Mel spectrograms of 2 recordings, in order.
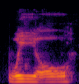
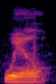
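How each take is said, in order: First: Will drawled in a Texan accent, stretched. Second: Said in the usual way. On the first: Shown as a demonstration. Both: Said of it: "So you can talk Texan".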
